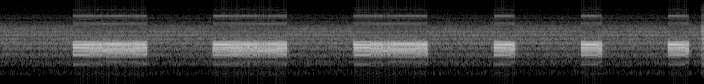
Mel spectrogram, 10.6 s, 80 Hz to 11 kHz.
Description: Emergency Alert System (SAME) tones (header bursts, then end-of-message bursts), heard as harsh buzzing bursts, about 520.83 baud, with a squelch burst at the end.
